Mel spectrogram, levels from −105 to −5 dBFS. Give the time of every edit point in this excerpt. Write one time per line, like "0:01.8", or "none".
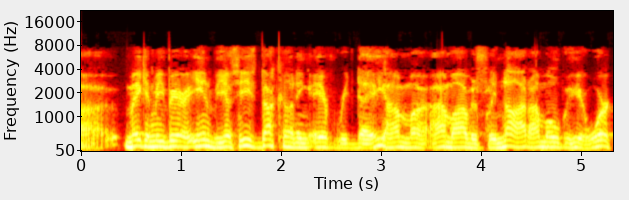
none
